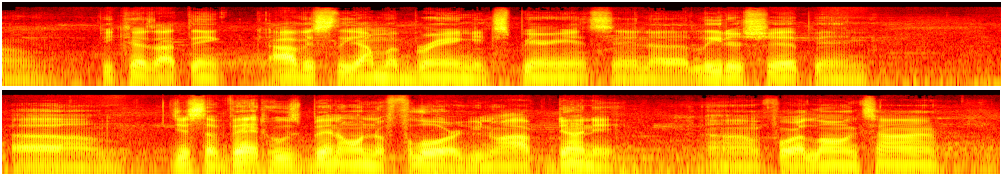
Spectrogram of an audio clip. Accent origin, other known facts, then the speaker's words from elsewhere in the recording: California, United States; moved away as an adult; I'm from California, and I've been living here for the last 13 years.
